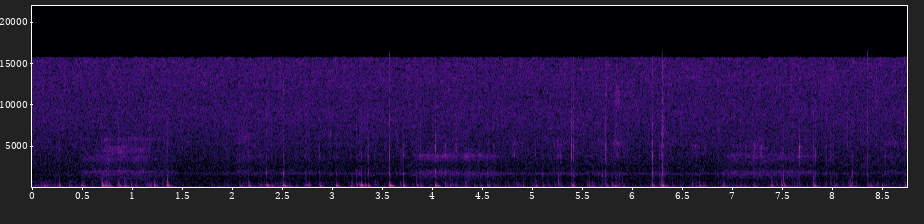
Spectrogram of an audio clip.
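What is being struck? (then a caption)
Binaural microphone with soft silicone ears. Fingertips of both hands tap on the white silicone ears of a binaural microphone. The result is a quiet, steady patter of soft, dull, low-pitched thumps that die away almost at once, with a short lull near the start and faint higher hiss drifting in and out behind them.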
